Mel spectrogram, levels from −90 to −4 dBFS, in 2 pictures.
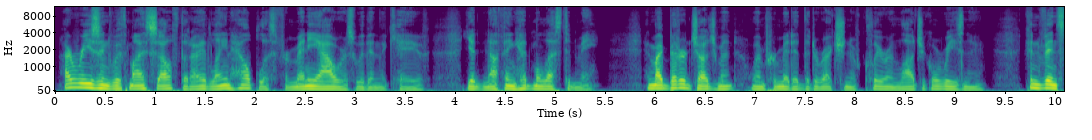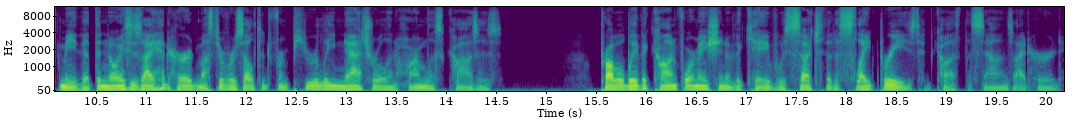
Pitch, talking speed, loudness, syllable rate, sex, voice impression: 105 Hz, 200 wpm, -21 LUFS, 6.0 syllables/s, male, masculine, adult-like, slightly weak, fluent, raspy, cool, mature, unique, wild, slightly kind, slightly modest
